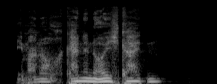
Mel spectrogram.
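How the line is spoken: Whisper. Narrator (German): flüsterte der Kommandant zu einem der Wachposten

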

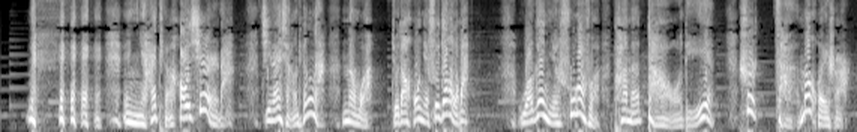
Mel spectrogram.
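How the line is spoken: Chuckling. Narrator (Chinese): 黄天仇笑了一声，就说

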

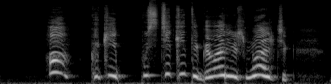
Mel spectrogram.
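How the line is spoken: Exclamation. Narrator (Russian): воскликнула Женя

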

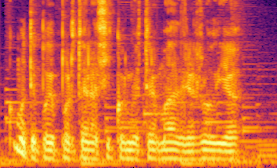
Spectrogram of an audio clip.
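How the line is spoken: Indignant murmur. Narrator (Spanish): murmuró indignada

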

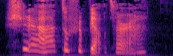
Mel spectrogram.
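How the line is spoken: Crying. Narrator (Chinese): 小明边哭边说

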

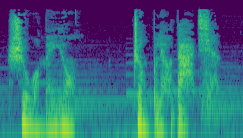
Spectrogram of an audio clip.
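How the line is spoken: Low sighing. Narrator (Chinese): 爸爸在房间里低声叹气

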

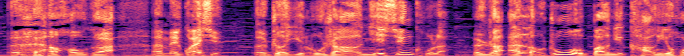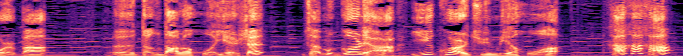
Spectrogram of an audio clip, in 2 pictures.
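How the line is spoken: Smiling. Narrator (Chinese): 牛魔王变的八戒笑了笑

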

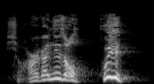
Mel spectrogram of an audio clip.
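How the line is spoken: Sudden shout. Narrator (Chinese): 突然间有一个拉网的人喊

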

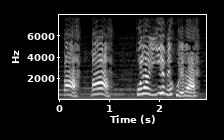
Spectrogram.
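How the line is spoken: Young wife yelling outside. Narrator (Chinese): 新媳妇李慧杰在屋门外大喊大叫

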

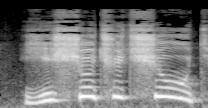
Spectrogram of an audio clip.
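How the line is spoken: Squealing. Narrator (Russian): визжала Анна

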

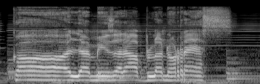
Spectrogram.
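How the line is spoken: Pine tree grumbling angrily. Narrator (Catalan): rondinà el pi

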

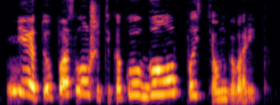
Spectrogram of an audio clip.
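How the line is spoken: Groaning. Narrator (Russian): простонал он

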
